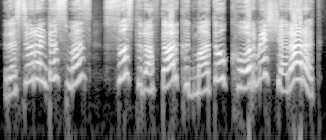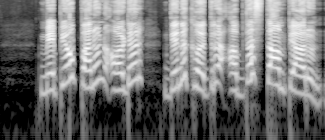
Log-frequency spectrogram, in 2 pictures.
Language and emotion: Kashmiri, angry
